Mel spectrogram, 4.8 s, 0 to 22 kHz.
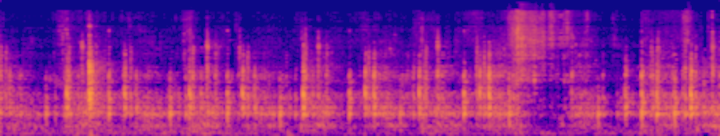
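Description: A BMW E46 M3's original clutch fork pin makes a faint, rapid grinding and clicking, like a ratcheting mechanism, as irregular metallic ticks repeat steadily for several seconds.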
